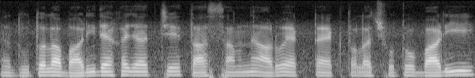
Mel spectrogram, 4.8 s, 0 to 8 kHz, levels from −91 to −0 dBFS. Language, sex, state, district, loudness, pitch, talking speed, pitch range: Bengali, male, West Bengal, North 24 Parganas, -19 LUFS, 120 Hz, 150 wpm, 110-130 Hz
